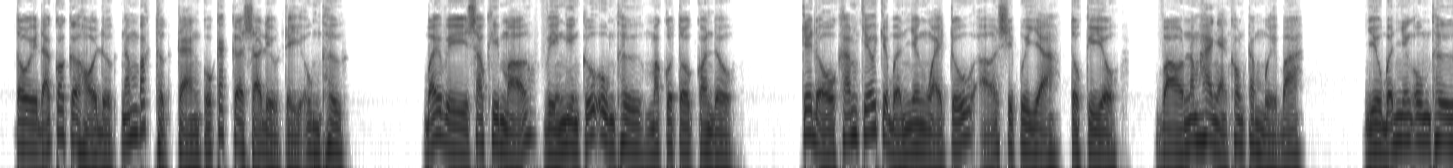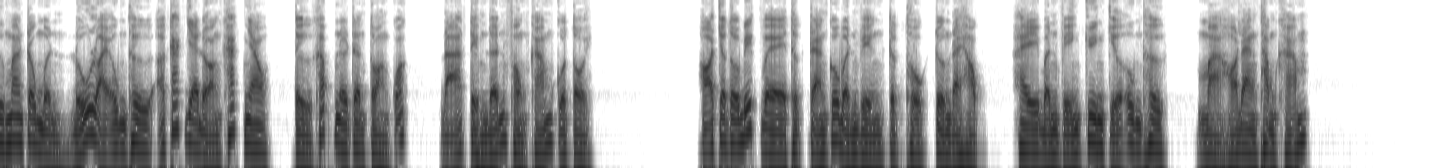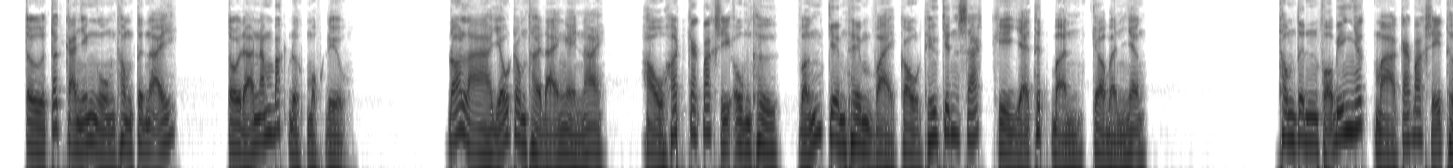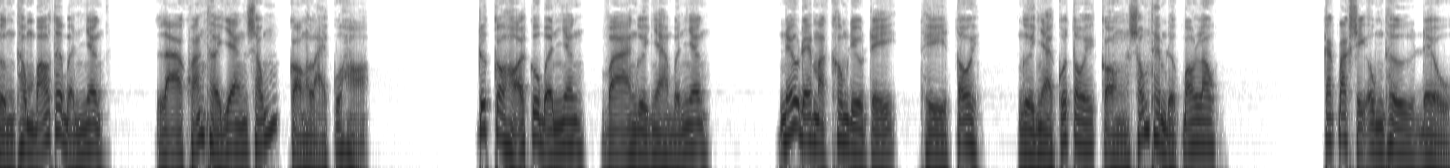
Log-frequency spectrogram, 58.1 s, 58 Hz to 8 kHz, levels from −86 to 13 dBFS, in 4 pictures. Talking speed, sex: 215 wpm, male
